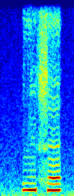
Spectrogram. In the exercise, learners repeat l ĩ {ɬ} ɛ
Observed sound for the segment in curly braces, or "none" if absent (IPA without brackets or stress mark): ɬ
